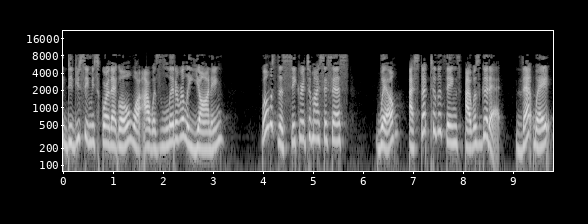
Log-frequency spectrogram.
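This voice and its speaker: A woman's voice: high voice, a bit bright, no echo. A woman voicing a boastful, melodramatic cheese wheel in a children's picture book read-aloud, stretching key words theatrically. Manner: theatrical, bragging, drawn-out emphatic words.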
